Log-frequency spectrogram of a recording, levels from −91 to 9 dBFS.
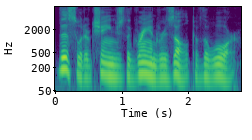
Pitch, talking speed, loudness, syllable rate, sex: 120 Hz, 215 wpm, -18 LUFS, 4.5 syllables/s, male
